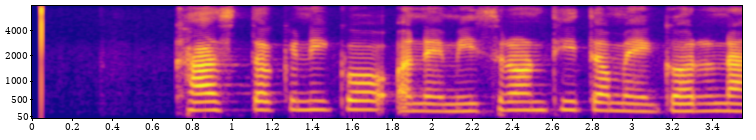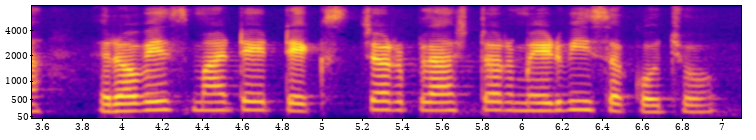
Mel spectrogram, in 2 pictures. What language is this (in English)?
Gujarati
